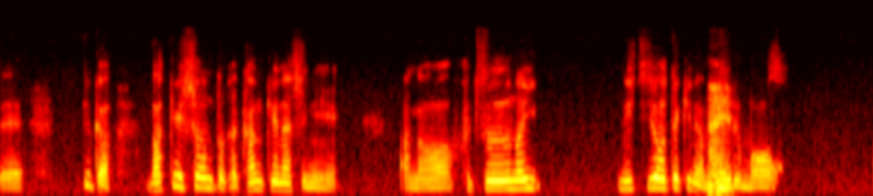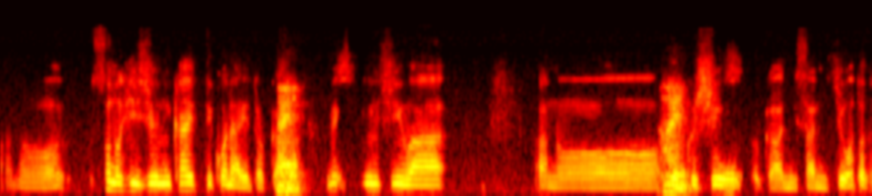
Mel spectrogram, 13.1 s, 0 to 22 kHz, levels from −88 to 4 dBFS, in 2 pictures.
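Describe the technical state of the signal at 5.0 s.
At 5.0 s the signal is intact, with no audible technical fault at that moment.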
